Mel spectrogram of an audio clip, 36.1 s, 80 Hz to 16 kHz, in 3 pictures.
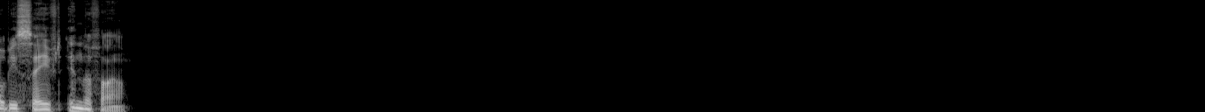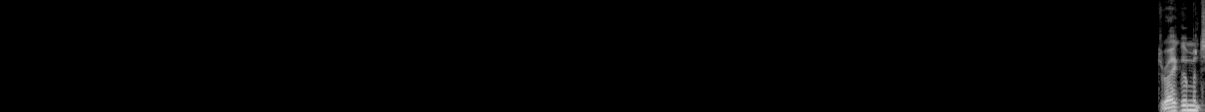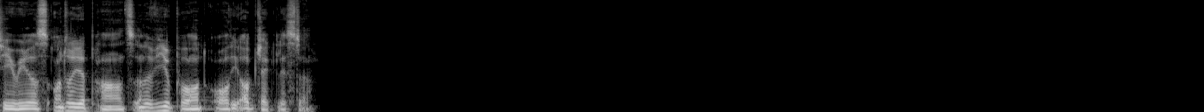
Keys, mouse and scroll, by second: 4.4 ctrl+scroll down 1, 5.0 ctrl+click, 6.3 scroll down 1, 7.6 click, 8.9 Return, 18.1 click, 21.7 click, 30.7 click.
